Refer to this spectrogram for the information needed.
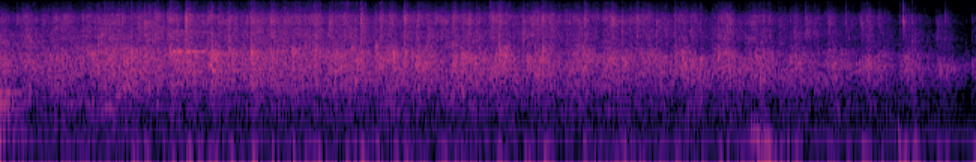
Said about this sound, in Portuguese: Vamos dar uma salva de palmas a Jesus como verdadeiros homens de Deus, vai.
